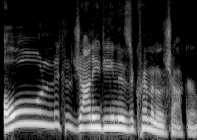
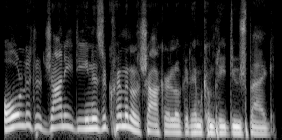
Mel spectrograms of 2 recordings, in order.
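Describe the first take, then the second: First: Sneering mock newsreader voice, high on the oh; mocking read. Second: Mocking read without pauses. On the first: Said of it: "let me try this again". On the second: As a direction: run the whole message together with no stops, sneering. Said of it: "full stop button and your comma button broken". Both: Shown as a demonstration.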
